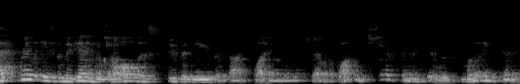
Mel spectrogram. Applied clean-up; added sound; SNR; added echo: neural mask model DeepFilterNet 3.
